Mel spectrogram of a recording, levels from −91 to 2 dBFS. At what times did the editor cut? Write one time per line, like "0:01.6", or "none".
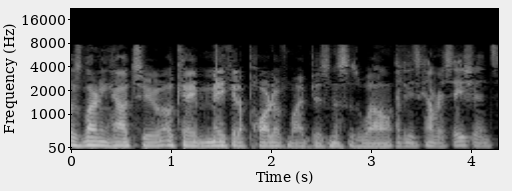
0:03.2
